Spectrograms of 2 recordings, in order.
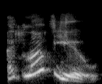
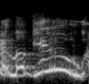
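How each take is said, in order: First: Higher-pitched retold declaration of love; excited mock declaration; gushing. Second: Very high, louder imitated gush; hammed-up high-pitched outburst of love; excited gushing. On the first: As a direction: gush it out fondly. Retold gushing exchange with director. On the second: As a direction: squeal the declaration back excitedly. Director gushes back, retold.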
